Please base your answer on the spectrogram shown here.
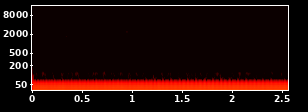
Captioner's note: none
